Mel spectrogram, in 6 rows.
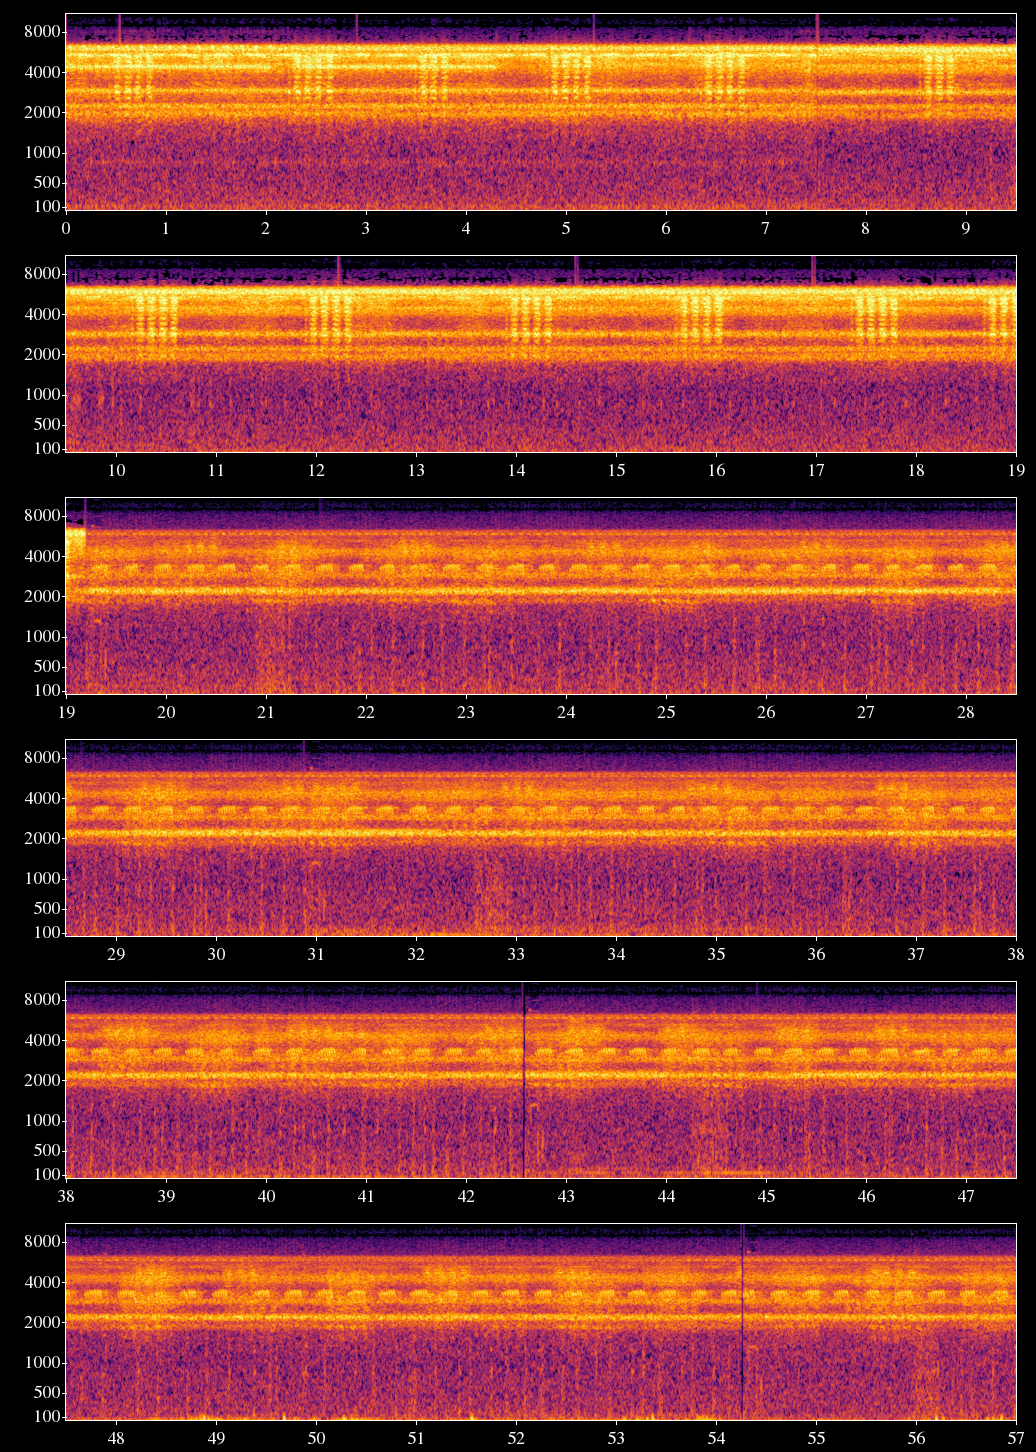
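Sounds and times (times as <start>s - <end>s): crickets and insects trilling: 0.0s - 57.0s.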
